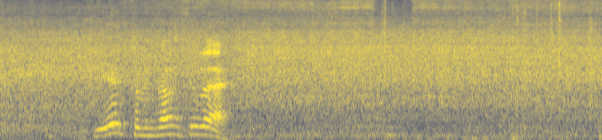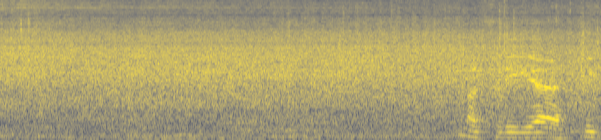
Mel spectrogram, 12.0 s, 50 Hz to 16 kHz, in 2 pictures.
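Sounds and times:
model train wheels rolling on track: 0.0 - 12.0.

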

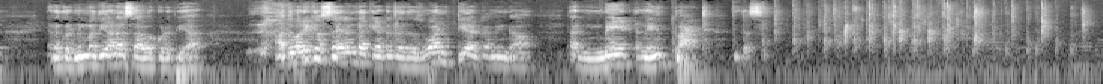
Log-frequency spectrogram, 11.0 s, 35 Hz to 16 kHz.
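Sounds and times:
audience applause: 7.6 - 11.0.

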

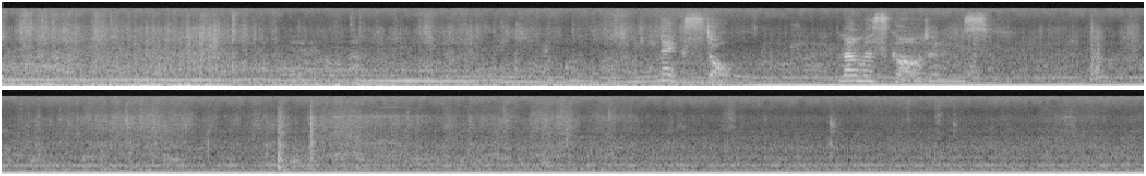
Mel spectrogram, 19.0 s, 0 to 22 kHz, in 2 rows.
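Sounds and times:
bus diesel engine droning: 0.0 - 19.0.

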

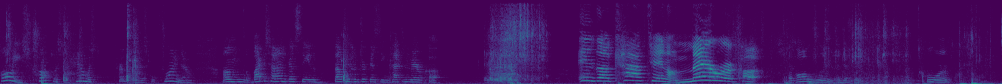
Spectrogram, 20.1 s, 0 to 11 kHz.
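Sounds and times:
toy trucks rushing down ramp: 9.7 - 11.0.

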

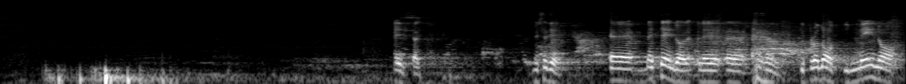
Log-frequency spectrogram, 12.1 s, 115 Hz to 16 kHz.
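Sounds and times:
low muffled thumps: 0.6 - 2.4.

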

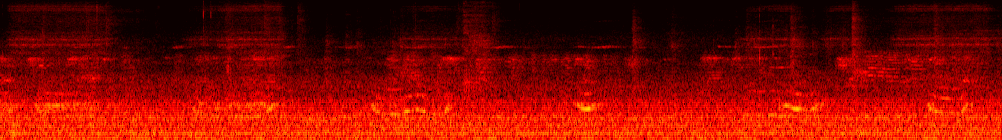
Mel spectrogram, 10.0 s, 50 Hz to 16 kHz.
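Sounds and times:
electric train rumbling: 0.0 - 10.0.

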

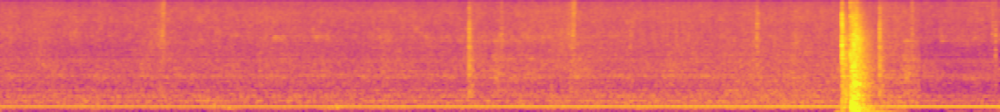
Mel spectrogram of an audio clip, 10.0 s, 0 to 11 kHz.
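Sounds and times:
low electrical hum: 0.0 - 10.0
door banging shut: 8.4 - 9.0.

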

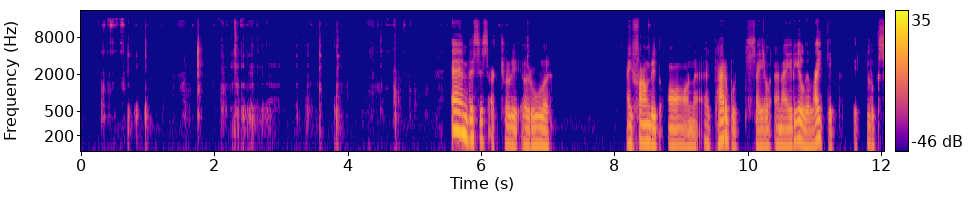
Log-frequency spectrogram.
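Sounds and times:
soft cloth rustles: 0.1 - 2.8, 3.9 - 5.7
small clicks and clinks: 0.2 - 5.5.

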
